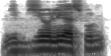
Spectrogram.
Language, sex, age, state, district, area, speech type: Santali, male, 30-45, West Bengal, Birbhum, rural, spontaneous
